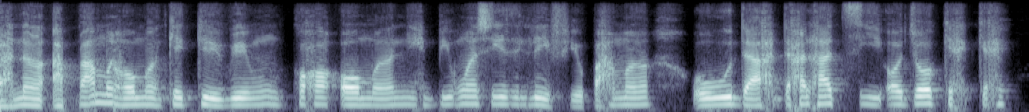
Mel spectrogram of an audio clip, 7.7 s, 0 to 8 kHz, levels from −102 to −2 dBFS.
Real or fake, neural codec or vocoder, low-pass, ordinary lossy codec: fake; codec, 16 kHz in and 24 kHz out, 0.6 kbps, FocalCodec, streaming, 2048 codes; 7.2 kHz; none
